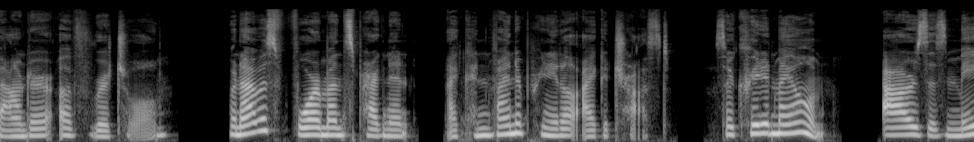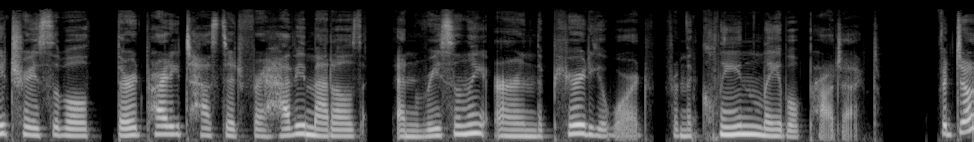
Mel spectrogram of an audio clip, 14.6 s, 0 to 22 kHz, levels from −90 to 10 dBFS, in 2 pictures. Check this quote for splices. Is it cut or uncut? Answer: uncut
